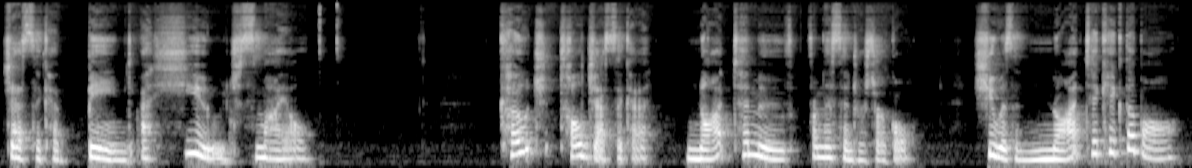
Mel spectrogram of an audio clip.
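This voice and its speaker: A woman reads a children's story aloud at an unhurried, slow pace. Her voice is a little husky and sits at an average pitch. She tells it expressively, like a teacher with young listeners. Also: animated, a little mellow. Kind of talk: children's read-aloud narration.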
